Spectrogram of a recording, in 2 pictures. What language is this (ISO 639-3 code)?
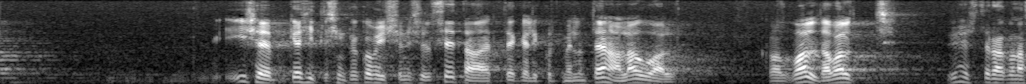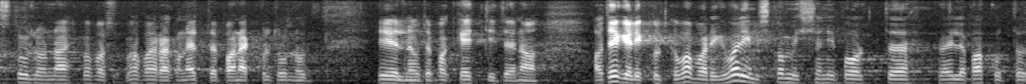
est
